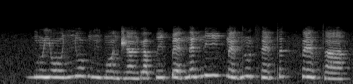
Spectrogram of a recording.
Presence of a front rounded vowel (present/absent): absent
